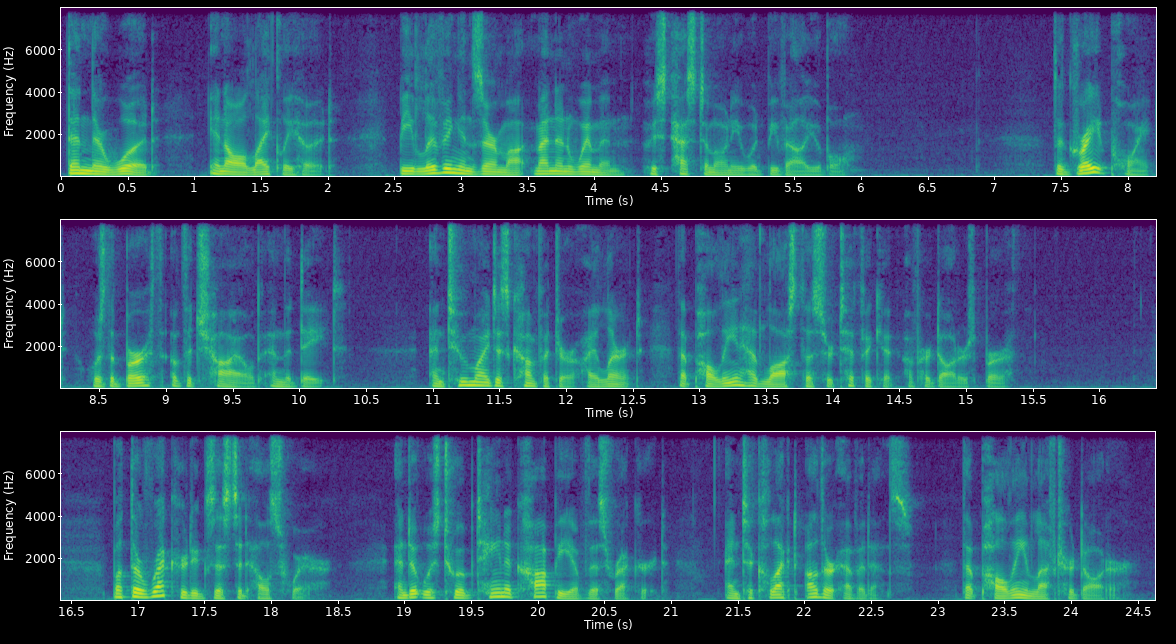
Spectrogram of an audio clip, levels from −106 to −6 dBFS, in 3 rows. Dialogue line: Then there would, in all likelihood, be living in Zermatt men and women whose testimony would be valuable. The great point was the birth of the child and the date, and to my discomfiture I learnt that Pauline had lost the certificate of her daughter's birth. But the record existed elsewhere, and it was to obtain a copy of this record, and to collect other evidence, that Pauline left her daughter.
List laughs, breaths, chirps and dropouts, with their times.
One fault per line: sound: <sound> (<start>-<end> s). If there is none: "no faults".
no faults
